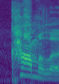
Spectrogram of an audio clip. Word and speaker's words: Kamala: They say that I'm gonna say her name right, Kamala, because that's how you're supposed to say it.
